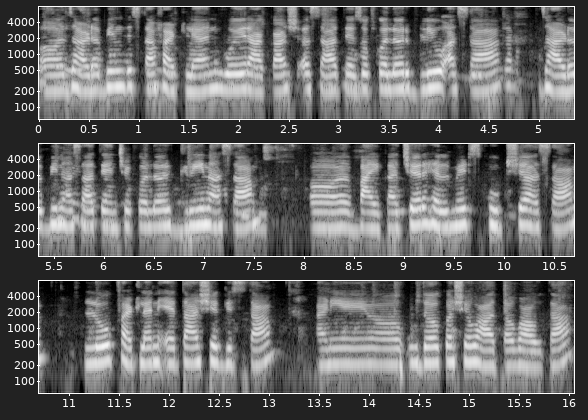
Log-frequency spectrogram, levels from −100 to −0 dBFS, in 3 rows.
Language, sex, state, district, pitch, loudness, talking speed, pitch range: Konkani, female, Goa, North and South Goa, 215 Hz, -16 LUFS, 115 wpm, 205-230 Hz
